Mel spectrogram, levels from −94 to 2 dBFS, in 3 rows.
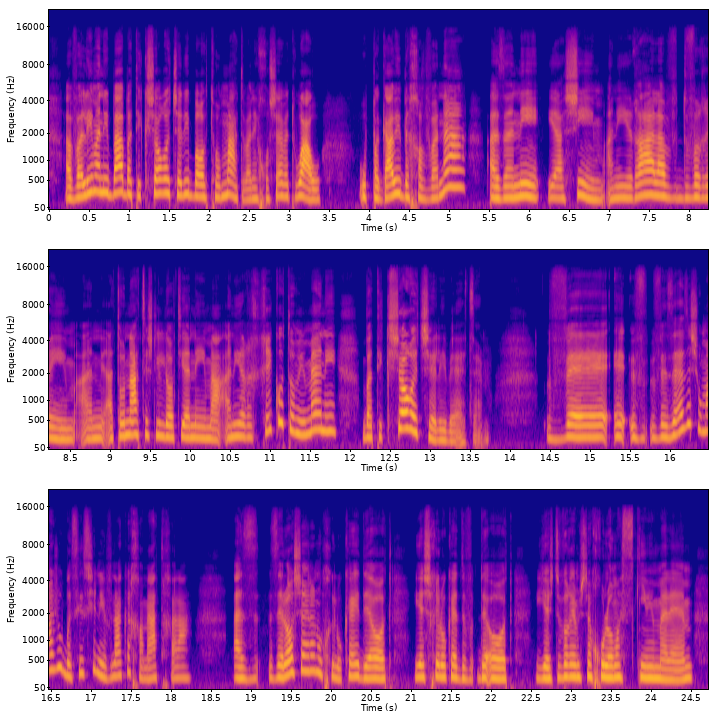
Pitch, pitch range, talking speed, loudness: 200 Hz, 185-230 Hz, 140 wpm, -21 LUFS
